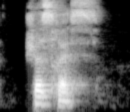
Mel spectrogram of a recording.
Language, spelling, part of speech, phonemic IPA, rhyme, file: French, chasseresse, noun, /ʃa.s(ə).ʁɛs/, -ɛs, LL-Q150 (fra)-chasseresse.wav
- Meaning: huntress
